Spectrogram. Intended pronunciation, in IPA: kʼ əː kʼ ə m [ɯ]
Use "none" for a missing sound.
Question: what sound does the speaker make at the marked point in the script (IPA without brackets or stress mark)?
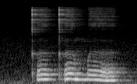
ə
